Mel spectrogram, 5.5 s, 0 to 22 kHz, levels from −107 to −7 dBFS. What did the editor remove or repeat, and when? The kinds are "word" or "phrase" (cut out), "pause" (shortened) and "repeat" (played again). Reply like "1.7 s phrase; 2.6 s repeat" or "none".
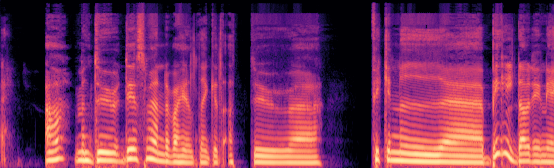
none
